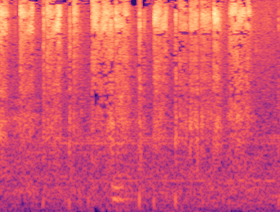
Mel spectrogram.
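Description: Writing on a board during a classroom lecture, a faint, continuous run of dry, scratchy strokes in an uneven rhythm, with no voices over it.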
